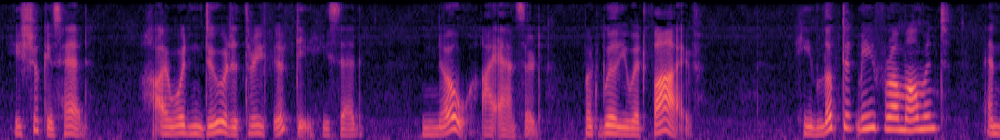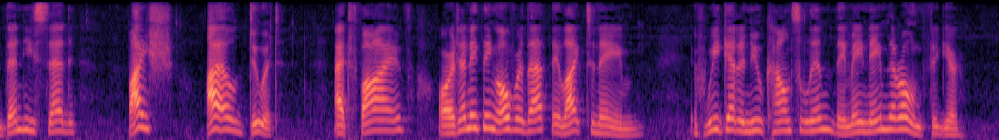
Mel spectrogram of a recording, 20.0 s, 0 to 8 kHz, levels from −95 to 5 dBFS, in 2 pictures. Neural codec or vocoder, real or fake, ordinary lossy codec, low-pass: codec, 16 kHz, 4 kbps, FunCodec, trained on Chinese and English, 50 frames a second; fake; MP3, 48 kbps; 7.2 kHz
